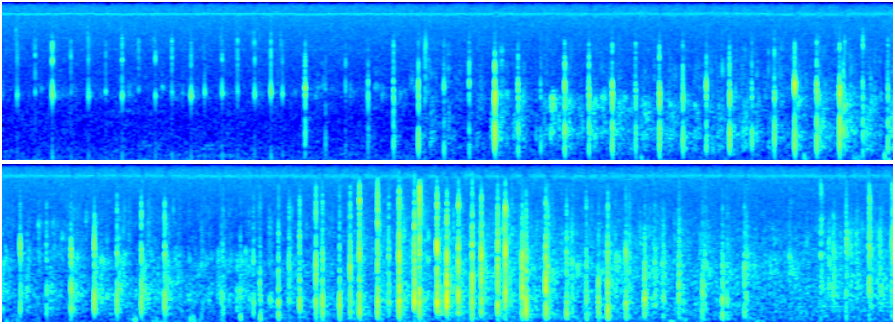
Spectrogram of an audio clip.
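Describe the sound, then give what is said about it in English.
Many hands snapping, tapping and clapping in a scattered, overlapping patter that swells louder toward the end, a group imitating the sound of rain without any talking. “Doesn't that actually sound like rain?”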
